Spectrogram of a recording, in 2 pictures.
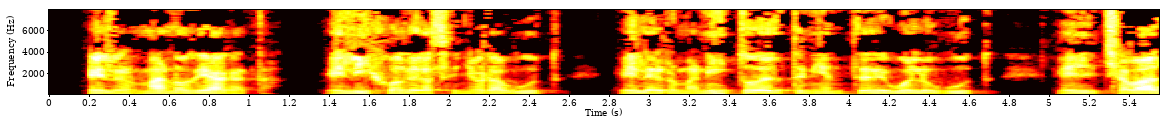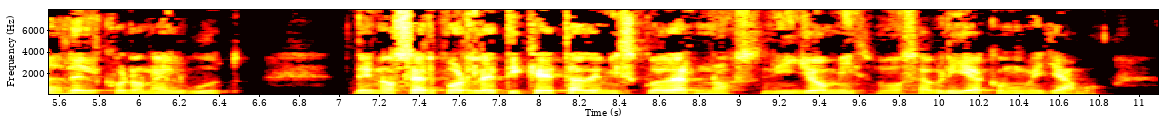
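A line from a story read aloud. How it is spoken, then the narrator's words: Boy grumbling. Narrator (Spanish): rezongó el chico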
